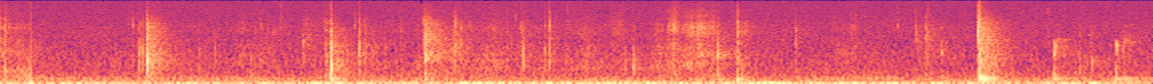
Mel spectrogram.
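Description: Handling noise from a packaged sandwich's cardboard box and wrapping as it is opened and a sandwich half is pulled out: scattered light clicks and rustles, with one louder tap about six seconds in.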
